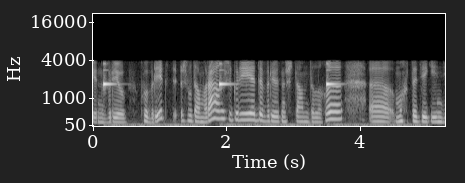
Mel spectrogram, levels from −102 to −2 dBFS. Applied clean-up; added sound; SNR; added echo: none; Marimba, xylophone; -3 dB; none.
